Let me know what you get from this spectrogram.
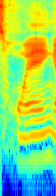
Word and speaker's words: Hwang: It's Hwang, but I was known as Hwang, and I even adopted that last name pronunciation for a long time.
